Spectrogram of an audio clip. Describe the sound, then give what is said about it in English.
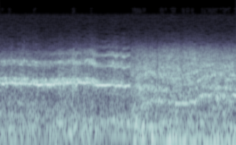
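Tires screech in a sustained, loud skid as a race car spins out during a car race and then recovers, the high whining squeal wavering and dipping over a steady roar of engine noise. “Graham spins,”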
